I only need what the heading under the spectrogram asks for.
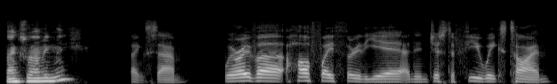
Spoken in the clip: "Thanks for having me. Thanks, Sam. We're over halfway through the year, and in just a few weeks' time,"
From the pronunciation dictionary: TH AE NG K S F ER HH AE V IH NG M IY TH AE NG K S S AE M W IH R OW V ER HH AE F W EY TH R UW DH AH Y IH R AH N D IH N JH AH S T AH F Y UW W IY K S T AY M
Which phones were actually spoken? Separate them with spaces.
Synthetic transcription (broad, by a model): TH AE NG K S F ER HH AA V IH NG M IY TH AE NG K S S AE M W IH R OW V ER HH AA F W EY TH R UW DH AH Y IH R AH N IH N JH AH S T AH F Y UW W IY K S T AY M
